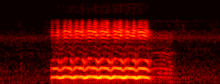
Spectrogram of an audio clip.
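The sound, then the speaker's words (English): Turkeys gobble in one loud, warbling burst lasting about a second, a quavering mid-pitched call that trails off into a softer tail, with no talking. “I love having those turkeys around because they're like the perfect audience. You know, they always laugh at my jokes.”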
